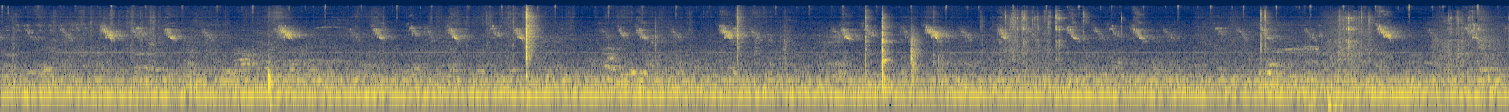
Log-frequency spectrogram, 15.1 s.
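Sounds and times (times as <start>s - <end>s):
steady low hum: 0.0s - 15.0s
faint bird chirps: 6.0s - 15.0s.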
